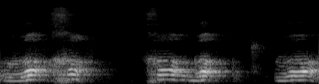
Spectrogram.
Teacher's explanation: makhrajnya yaitu pada pangkal ini lisan, pangkal lidah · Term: huruf gha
